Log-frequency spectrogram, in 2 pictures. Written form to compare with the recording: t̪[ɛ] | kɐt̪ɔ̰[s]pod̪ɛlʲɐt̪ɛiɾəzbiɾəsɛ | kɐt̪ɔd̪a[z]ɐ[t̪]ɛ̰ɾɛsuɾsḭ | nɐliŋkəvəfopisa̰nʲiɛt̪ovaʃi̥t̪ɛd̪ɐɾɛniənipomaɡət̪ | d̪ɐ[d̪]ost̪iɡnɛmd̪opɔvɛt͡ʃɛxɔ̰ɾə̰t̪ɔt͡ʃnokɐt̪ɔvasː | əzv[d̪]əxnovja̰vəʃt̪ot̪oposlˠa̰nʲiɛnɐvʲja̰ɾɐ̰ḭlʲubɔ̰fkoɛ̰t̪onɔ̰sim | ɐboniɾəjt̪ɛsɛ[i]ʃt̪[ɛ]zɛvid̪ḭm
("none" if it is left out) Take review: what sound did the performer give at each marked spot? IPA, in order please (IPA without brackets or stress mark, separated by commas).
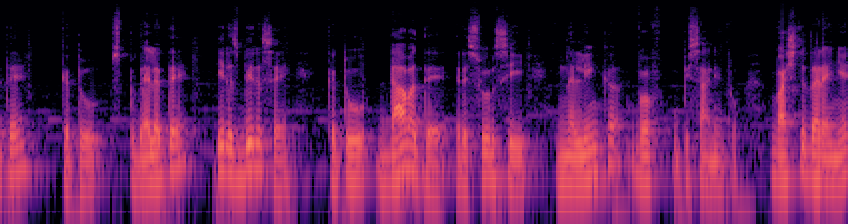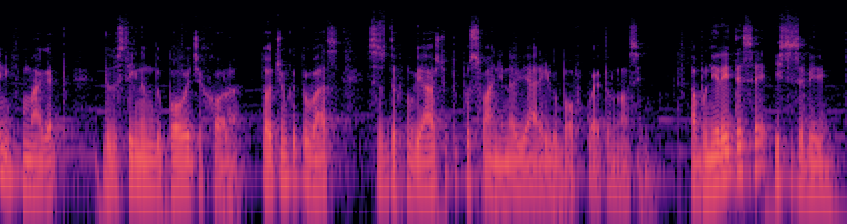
ɛ, s, v, t̪, d̪, d̪, i, ɛ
